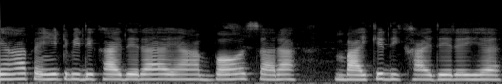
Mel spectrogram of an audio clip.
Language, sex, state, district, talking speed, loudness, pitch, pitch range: Hindi, female, Jharkhand, Palamu, 190 wpm, -17 LUFS, 235 Hz, 225-240 Hz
